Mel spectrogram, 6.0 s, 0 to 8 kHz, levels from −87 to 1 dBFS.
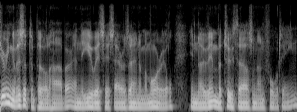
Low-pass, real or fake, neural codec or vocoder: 7.2 kHz; real; none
